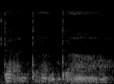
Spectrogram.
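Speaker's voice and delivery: soft whispered dun dun dun; hushed mock suspense chant.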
